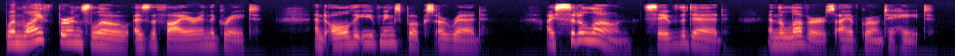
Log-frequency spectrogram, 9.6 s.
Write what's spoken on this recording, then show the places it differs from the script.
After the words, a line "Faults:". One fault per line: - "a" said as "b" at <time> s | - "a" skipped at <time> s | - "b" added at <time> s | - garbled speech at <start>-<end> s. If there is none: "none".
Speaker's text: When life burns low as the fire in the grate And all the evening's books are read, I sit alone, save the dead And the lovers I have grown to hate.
When life burns low as the fire in the grate And all the evening's books are read, I sit alone, save the dead And the lovers I have grown to hate.
Faults:
none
